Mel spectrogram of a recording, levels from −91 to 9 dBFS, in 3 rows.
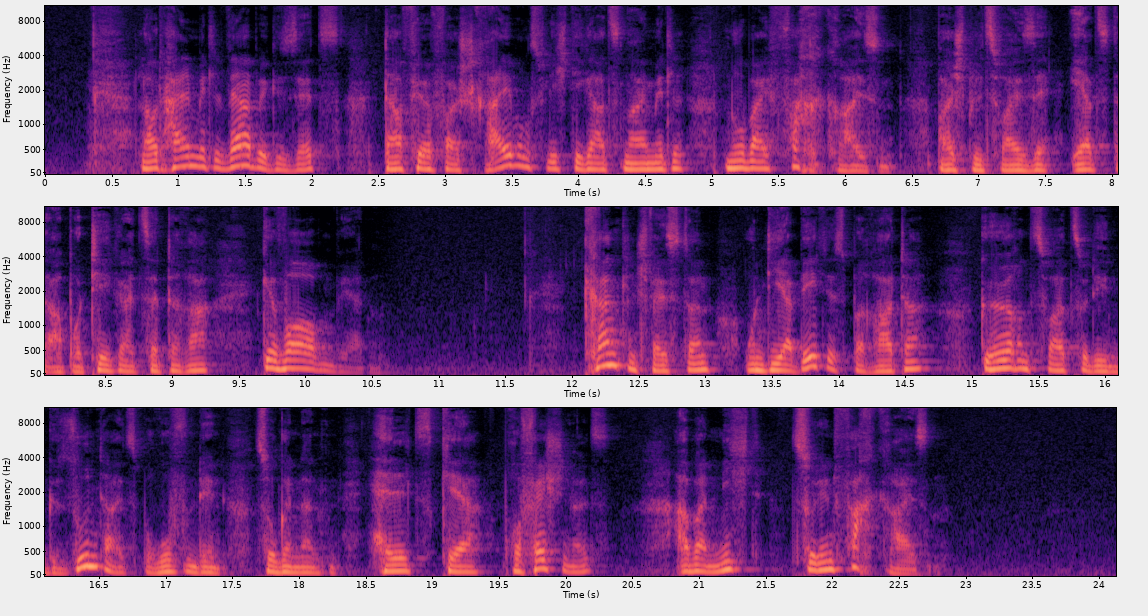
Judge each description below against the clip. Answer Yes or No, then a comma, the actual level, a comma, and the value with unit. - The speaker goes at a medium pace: No, slow, 80 wpm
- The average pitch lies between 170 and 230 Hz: No, low, 120 Hz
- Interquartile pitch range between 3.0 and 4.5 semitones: No, wide, 5.6 semitones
